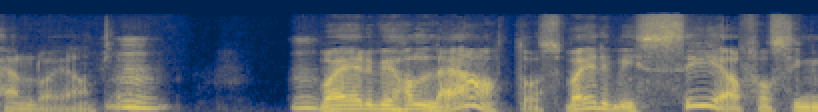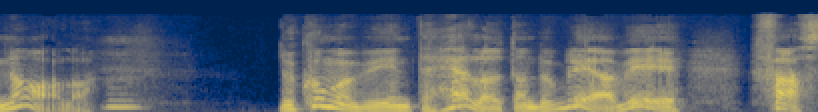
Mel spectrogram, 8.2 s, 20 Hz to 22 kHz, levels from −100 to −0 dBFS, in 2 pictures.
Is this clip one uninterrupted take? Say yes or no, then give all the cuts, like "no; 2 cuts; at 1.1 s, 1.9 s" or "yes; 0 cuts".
yes; 0 cuts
